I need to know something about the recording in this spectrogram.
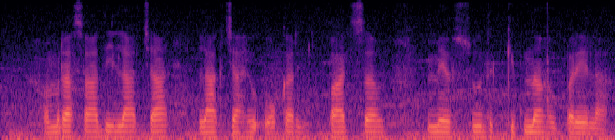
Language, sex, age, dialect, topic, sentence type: Magahi, male, 18-24, Western, banking, question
